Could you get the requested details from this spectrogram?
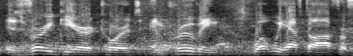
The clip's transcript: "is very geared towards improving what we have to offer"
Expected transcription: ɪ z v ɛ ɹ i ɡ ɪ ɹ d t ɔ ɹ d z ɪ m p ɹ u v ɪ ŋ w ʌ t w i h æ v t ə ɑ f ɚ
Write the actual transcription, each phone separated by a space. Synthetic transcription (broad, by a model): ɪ z v ɛ ɹ i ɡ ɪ ɹ t ɔ ɹ d z ɪ m p ɹ u v ɪ ŋ w ʌ t w i h æ f t ə ɑ f ɚ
